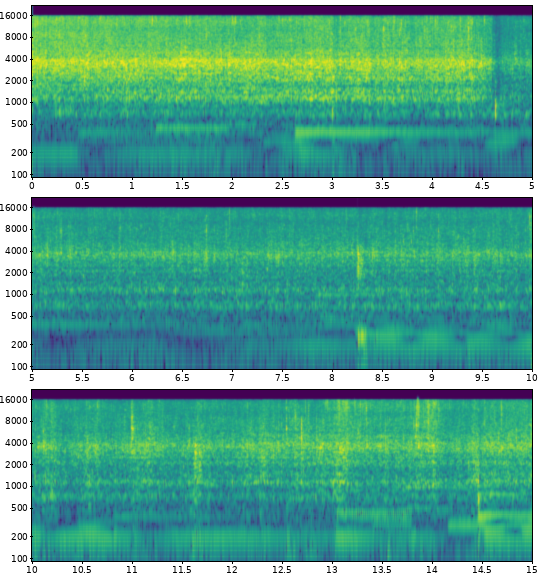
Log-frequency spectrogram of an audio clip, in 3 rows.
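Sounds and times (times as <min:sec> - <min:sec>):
food sizzling in frying pan: 0:00.0 - 0:15.0
spatula knocking on pan: 0:10.0 - 0:15.0.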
